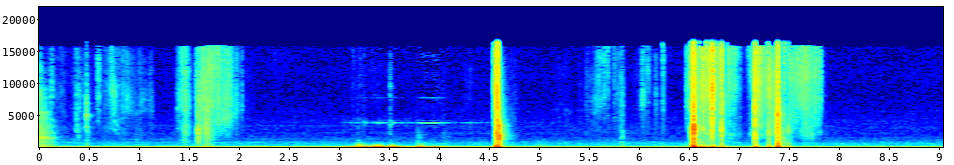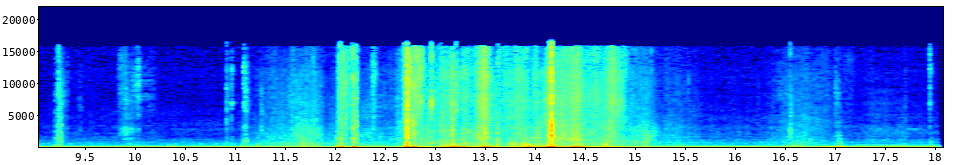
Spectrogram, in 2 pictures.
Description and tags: Take a card and put away
Someone taking a card and putting it away.
away, put, take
